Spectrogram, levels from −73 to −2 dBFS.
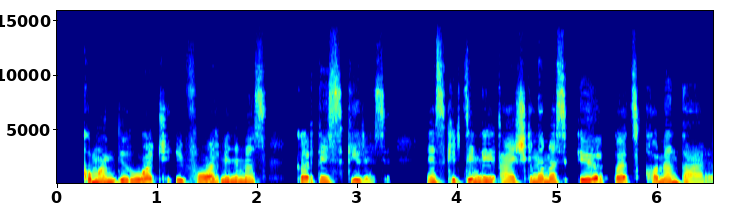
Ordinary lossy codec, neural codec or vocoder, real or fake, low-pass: AAC, 96 kbps; codec, 44.1 kHz, 3.4 kbps, Pupu-Codec; fake; 14.4 kHz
